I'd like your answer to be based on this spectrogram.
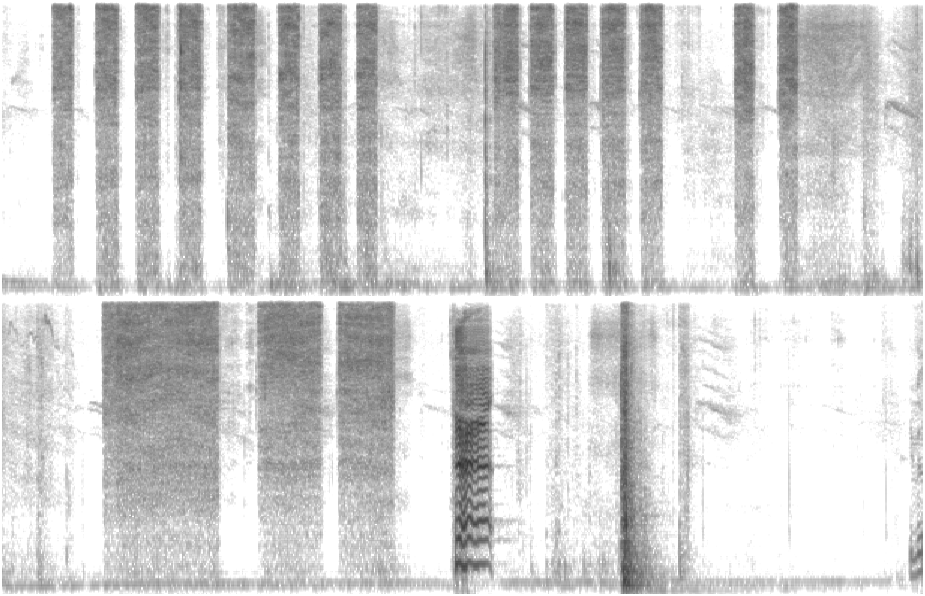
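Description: An aerosol spray can hisses onto a Jeep door in rapid short bursts, then longer sprays and a few harsher hisses, close and loud, with someone talking between bursts.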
